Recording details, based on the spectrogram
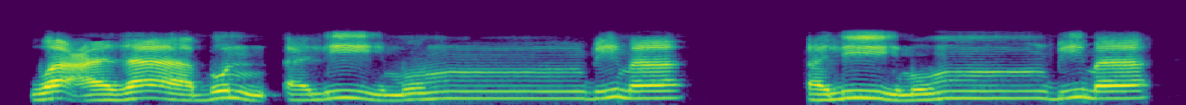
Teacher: اگر یہاں رکیں لیکن ہم آگے ملائیں گے تو علیمم تھا، علیمن، علیمن میم دو پیش من. آگے با آیا تو اس من کو مم کر دیں گے، با کی وجہ سے قلب کریں گے، اقلاب. وعذاب علیم بما، علیم بما كانوا یکفرون.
